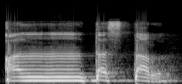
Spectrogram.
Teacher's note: نون ساکن کا اخفا ہو رہا ہے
